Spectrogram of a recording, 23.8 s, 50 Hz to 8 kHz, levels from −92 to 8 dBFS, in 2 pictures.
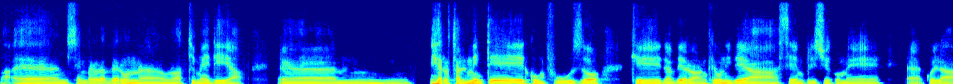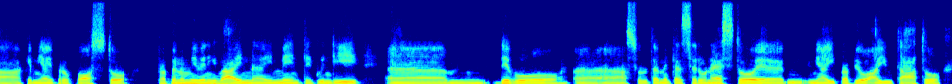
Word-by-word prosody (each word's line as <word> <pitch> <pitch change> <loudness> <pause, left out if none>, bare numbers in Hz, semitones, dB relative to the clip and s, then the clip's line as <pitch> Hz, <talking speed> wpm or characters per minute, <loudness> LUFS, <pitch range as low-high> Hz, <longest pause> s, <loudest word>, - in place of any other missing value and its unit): Ma, 160 - -9
ehm, 110 -1 +1
mi 115 - -3
sembra 125 +1 -2
davvero 125 +2 +1
un 110 -1 +3
un'ottima 105 +4 -1
idea, 100 -7 -1 0.4
ehm, 95 -5 -2 0.2
ero 125 -4 +4
talmente 130 0 +4
confuso 115 +3 +1 0.3
che 100 -2 +2
davvero 100 +1 +2
anche 110 +6 -2
un'idea 100 -5 +2
semplice 100 -1 -3
come, 95 -2 -3 0.3
ehm, - - -6
quella 90 -5 -2
che 100 +3 -4
mi 100 0 0
hai 100 0 0
proposto 105 +4 -1 0.3
proprio 115 +2 -2
non 115 0 +2
mi 115 0 +3
veniva 130 +3 +3
in 110 -2 +2
in 100 +1 0
mente. 105 -4 -1
Quindi, 110 -3 +1 0.3
ehm, 95 -2 -2
devo, 100 -4 +2
ehm 90 - -9
ehm, 90 -1 -3
assolutamente 105 +5 -2
essere 105 +1 -2
onesto 120 +4 +3
e, 95 -3 +2
uhm, 95 -3 -3
mi 100 +1 -1
hai 100 0 0
proprio 110 0 +1
aiutato, 105 +5 -1
105 Hz, 115 wpm, -29 LUFS, 95-115 Hz, 0.4 s, ero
